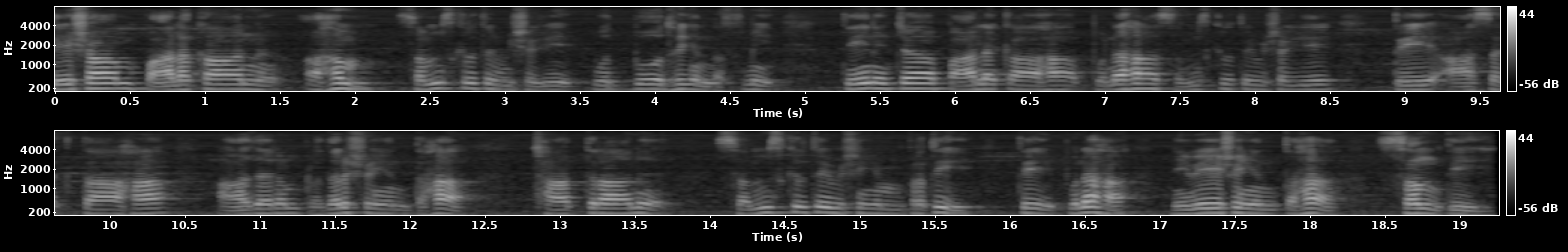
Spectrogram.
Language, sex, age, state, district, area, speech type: Sanskrit, male, 30-45, Karnataka, Kolar, rural, spontaneous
